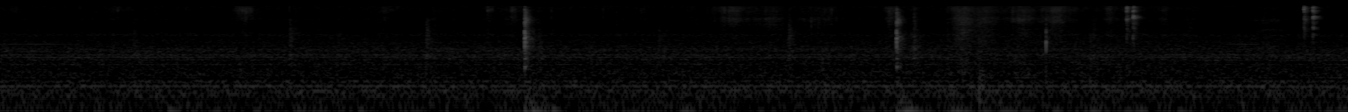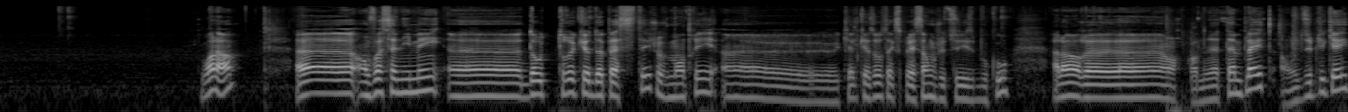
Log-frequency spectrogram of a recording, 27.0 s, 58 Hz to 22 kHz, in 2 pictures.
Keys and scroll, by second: 5.2 0, 8.9 0, 26.2 ctrl+d.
